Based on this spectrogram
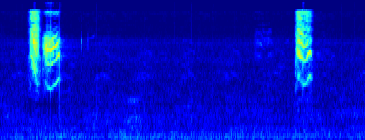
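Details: Female double-collared seedeater calling often, used by breeders to excite and warm up males to sing; a quick doubled high chirp, then one more sharp chirp about two and a half seconds later, over faint low background hum.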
